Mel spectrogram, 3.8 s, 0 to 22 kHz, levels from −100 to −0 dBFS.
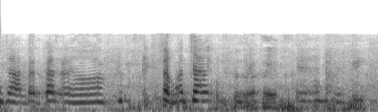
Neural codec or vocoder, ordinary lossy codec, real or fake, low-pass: codec, 24 kHz, 1.5 kbps, HILCodec; none; fake; 7.2 kHz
